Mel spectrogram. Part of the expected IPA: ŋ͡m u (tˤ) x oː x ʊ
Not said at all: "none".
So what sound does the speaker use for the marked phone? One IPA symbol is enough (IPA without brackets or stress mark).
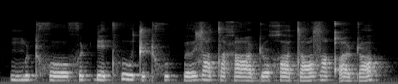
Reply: ʈ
